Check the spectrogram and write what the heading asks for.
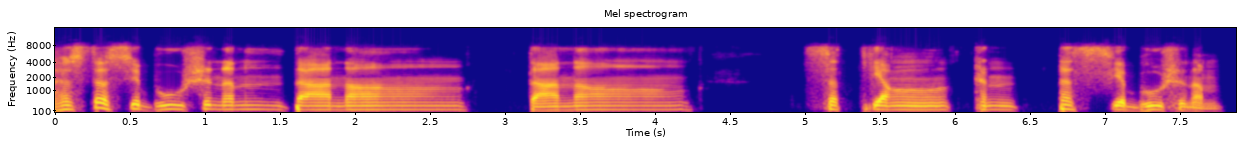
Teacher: Now, because we're at the end of a pada here, the caesura, you can pronounce the danam as an ordinary M, or optionally you can carry it on. Now, what happens to the anuswara before a sibilant, before an S? It becomes more like a nasal.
